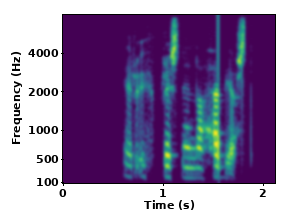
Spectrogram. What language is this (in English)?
Icelandic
